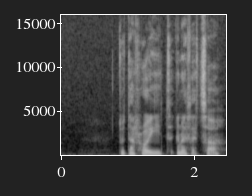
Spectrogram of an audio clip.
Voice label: "rhoid", Welsh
